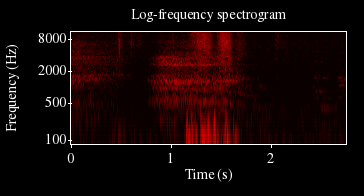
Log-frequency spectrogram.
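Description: A man shushes softly close to a microphone.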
